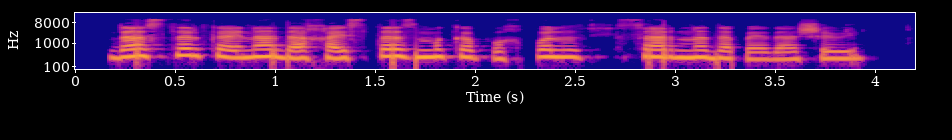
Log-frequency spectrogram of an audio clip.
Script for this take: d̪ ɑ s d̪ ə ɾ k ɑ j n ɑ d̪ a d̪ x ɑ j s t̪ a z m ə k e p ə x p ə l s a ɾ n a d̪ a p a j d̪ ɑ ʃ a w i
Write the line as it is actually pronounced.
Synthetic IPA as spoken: d̪ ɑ s t̪ ə ɾ k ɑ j n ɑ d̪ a x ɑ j s t̪ a z m ə k a p ə x p ə l s a ɾ n a d̪ a p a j d̪ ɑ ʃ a w i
